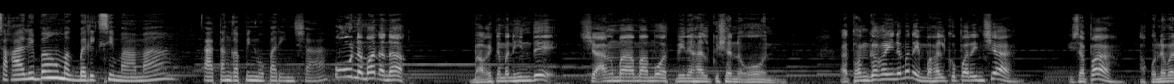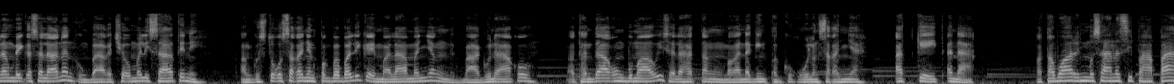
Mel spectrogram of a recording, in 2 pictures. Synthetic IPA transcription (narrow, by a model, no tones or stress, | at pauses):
sɐkaːlɪbɐŋmɐɡ̚bɐlɪk̚sɪmaːmɐ | t̪aːt̪ɐŋɡɐpɪnmopɐɾɪnʃaʔoʔonɐmanɐnak̚ | baːkɪt̪nɐmanhɪnd̪ɛʔʃaʔɐŋmaːmɐmo̞ɐt̪̚mɪnɐɦalkoʃano̞ʔon | ʔɐt̪hɐŋɡaŋːɐjʊnːɐmanɐjmɐɦalko̞pɐɾɪnʃa | ʔɪsapɐʔɐko̞nɐmanɐŋmɐjkɐsɐlaːnɐnkʊŋbaːkɪt̪̚ʃaʔʊmɐlɪsːɐʔaːt̪ɪnɛ | ʔɐŋɡʊst̪oko̞sɐkɐɲɲaŋpɐɡ̚babɐlɪkɐjmɐlaːmɐnɲaŋnɐɡ̚baːɡo̞nɐʔɐko̞ | ʔɐt̪hɐnd̪aʔɐko̞ŋbʊmaːwisɐlɐɦat̪̚nɐŋmɐŋanɐɡiŋpɐɡ̚kʊkuːlɐŋsɐkɐɲːa | ʔɐt̪̚kɛjt̪ʔɐna̰k̚ | pɐt̪ɐwaːɾɪnmo̞saːnɐsipaːpa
